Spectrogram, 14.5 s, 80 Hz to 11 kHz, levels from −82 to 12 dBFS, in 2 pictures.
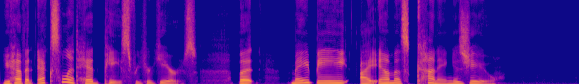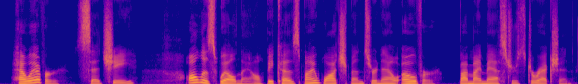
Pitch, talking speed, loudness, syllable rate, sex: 215 Hz, 140 wpm, -19 LUFS, 4.5 syllables/s, female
